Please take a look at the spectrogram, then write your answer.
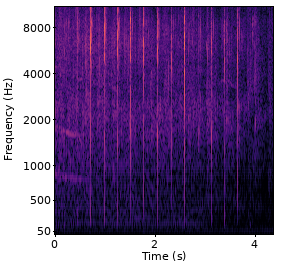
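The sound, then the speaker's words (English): An audience at a church service claps together as a clap offering to God, in a steady, quick rhythm, about sixteen sharp, even claps landing roughly four per second, with no voices over them. “Can we give God a better clap offering than that?”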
